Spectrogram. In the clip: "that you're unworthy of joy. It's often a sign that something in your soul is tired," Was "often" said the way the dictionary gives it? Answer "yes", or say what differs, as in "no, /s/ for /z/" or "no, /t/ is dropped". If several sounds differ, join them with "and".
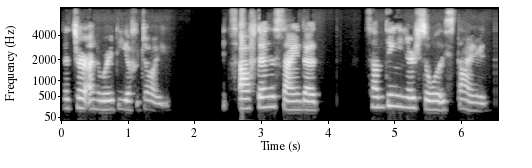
yes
